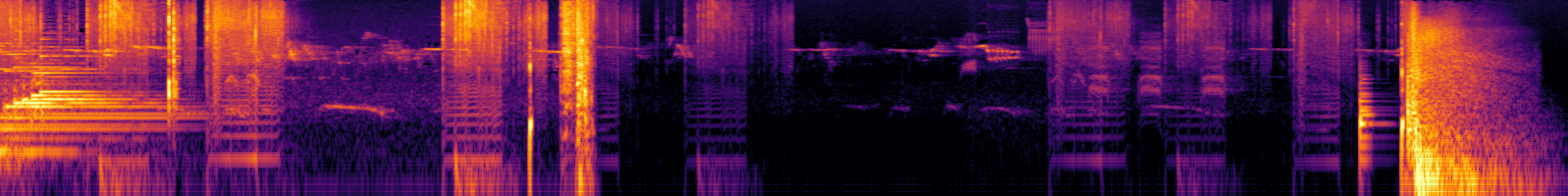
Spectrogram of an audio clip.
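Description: Cheerful game sound effects chime as menus open and close.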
